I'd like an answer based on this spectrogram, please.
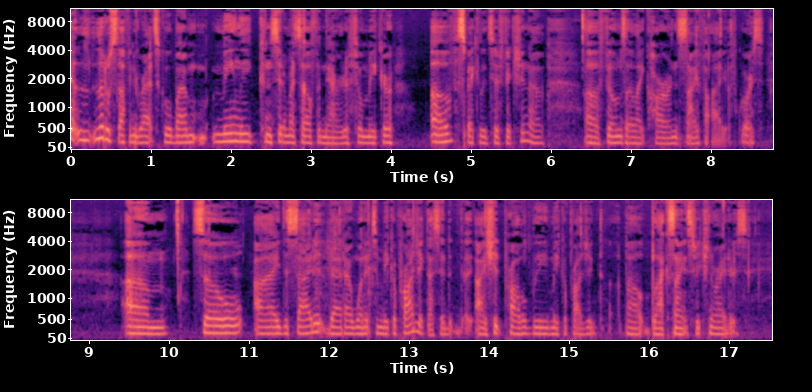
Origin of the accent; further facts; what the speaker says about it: Newark, New Jersey, United States; Late teenager, 17, 18, and I grew up in Newark, New Jersey, and went to a black bookstore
